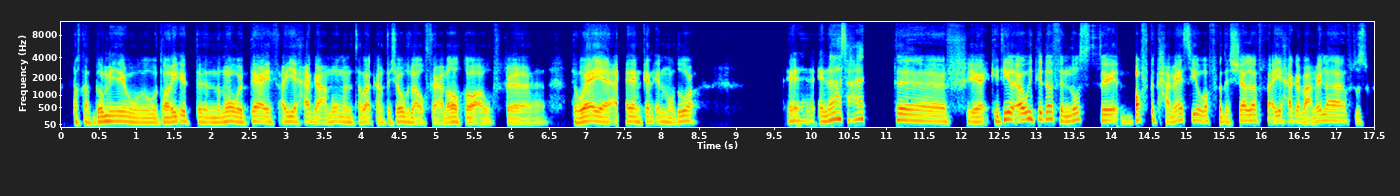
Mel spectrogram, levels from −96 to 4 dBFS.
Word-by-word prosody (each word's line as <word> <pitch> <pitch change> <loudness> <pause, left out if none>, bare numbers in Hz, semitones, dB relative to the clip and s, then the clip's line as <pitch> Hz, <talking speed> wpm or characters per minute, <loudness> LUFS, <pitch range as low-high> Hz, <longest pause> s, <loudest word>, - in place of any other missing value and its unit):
تقدمُي 120 +6 +1
و 120 - 0 0.3
وطريقة 110 +3 +1
النمو 110 +2 +1
بتاعي 120 +4 +2
في - - -15
أي 120 -1 +1
حاجة 120 +1 +1
عمومًا 110 +1 -3
سواء 115 +3 0
كان 100 0 -6
في 100 - -9
شغل 110 +2 0
أو 90 - 0
في 90 - -5
علاقة 110 +4 +1
أو 95 +1 -4
في 95 -2 -4 0.4
هواية 120 +1 +5
أيًا 120 -2 +2
كان 120 +3 -2
إيه 115 - -5
الموضوع. 115 +4 -2 1.2
آآ 130 -1 -2
إن 125 +3 +1
أنا 180 +4 +4
ساعات 185 +1 -3 0.3
ف 165 - -1 1.2
كتير 160 +7 +3
أوي 175 +3 +5
كده 180 +2 +1
في 170 - -16
النُص 145 +6 -2 0.3
بافقد 115 +7 -4
حماسي 155 +8 -1
وبافقد 130 -4 -3
الشغف 140 +8 +1
في - - -6
أي 130 +2 +1
حاجة 135 +1 0
باعملها 140 +6 +1
في 115 -4 -13
ظ 100 - -12
120 Hz, 145 wpm, -23 LUFS, 105-135 Hz, 1.2 s, هواية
